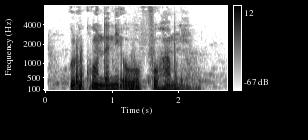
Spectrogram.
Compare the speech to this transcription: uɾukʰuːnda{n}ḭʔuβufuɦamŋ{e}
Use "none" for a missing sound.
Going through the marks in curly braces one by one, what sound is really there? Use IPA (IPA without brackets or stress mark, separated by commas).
n, e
